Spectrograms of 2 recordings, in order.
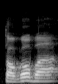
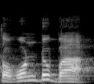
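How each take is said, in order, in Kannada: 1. ಈ ಕ್ರಿಯಾಪದ ಗುಚ್ಛವನ್ನು ಸಂಕುಚಿತ ರೂಪದಲ್ಲಿ ಹೇಳಲಾಗಿದೆ. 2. ಈ ಕ್ರಿಯಾಪದ ಗುಚ್ಛದ ಪ್ರತಿಯೊಂದು ಉಚ್ಚಾರಾಂಶವನ್ನೂ ಪೂರ್ಣವಾಗಿ ಉಚ್ಚರಿಸಲಾಗಿದೆ. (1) "ತಗೋಬಾ ಅಂದ್ರೆ ಕೊಡು, ತಗೋತೀನಿ ನೀನು" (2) "ಅಲ್ಲ"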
